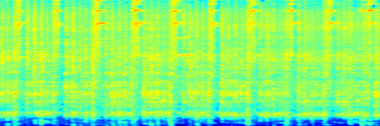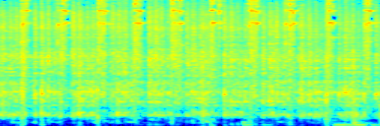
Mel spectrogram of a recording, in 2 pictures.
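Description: Traditional procession drums beaten with sticks and a pair of small brass hand cymbals clashing together in a steady, even rhythm of sharp strikes.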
